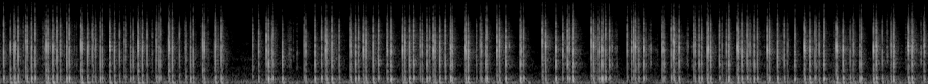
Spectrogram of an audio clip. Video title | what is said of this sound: My 10 Favorite ASMR Triggers | Another trigger I really like is your classic book tapping.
